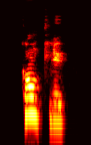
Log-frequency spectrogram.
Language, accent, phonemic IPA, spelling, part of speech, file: French, Canada, /kɔ̃.kly/, conclue, adjective / verb, LL-Q150 (fra)-conclue.wav
- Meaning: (adjective) feminine singular of conclu; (verb) first/third-person singular present subjunctive of conclure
